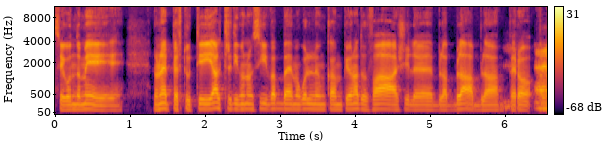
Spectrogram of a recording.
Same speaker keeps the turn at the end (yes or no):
no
